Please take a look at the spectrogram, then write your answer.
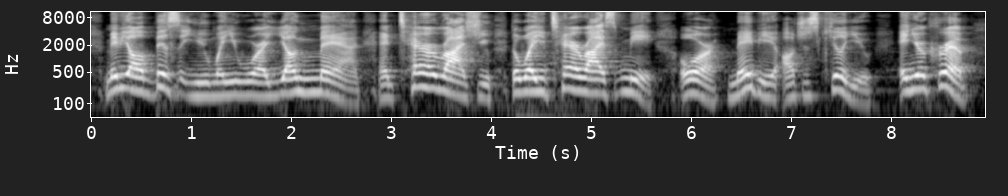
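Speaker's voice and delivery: plain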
